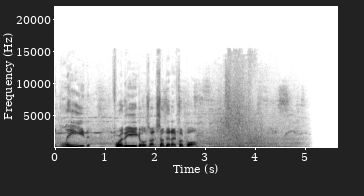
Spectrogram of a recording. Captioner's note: crowd chanting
